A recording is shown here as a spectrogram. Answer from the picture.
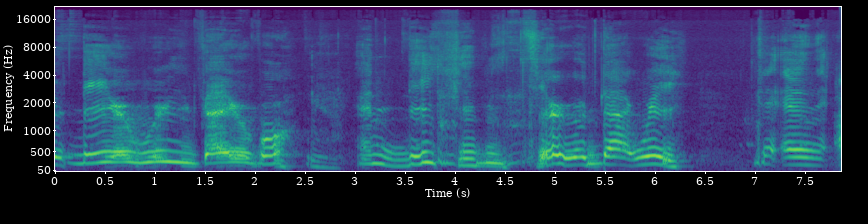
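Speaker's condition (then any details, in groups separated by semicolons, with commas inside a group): Cerebral palsy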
